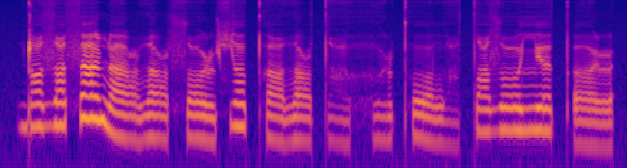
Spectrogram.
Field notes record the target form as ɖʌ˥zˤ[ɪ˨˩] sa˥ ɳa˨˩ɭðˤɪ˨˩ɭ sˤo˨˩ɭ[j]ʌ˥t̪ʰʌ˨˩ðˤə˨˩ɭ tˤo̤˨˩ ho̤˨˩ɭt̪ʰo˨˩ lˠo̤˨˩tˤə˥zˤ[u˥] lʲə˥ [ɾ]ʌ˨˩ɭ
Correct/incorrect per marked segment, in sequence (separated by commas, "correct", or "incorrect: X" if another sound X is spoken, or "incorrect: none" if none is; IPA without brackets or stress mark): incorrect: ɪ˥, incorrect: ç, correct, incorrect: tʼ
